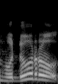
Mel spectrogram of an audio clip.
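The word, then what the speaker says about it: حضور: masdar apa Ul huduru huduru ya bacanya huduru kenapa kalau kita takwi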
